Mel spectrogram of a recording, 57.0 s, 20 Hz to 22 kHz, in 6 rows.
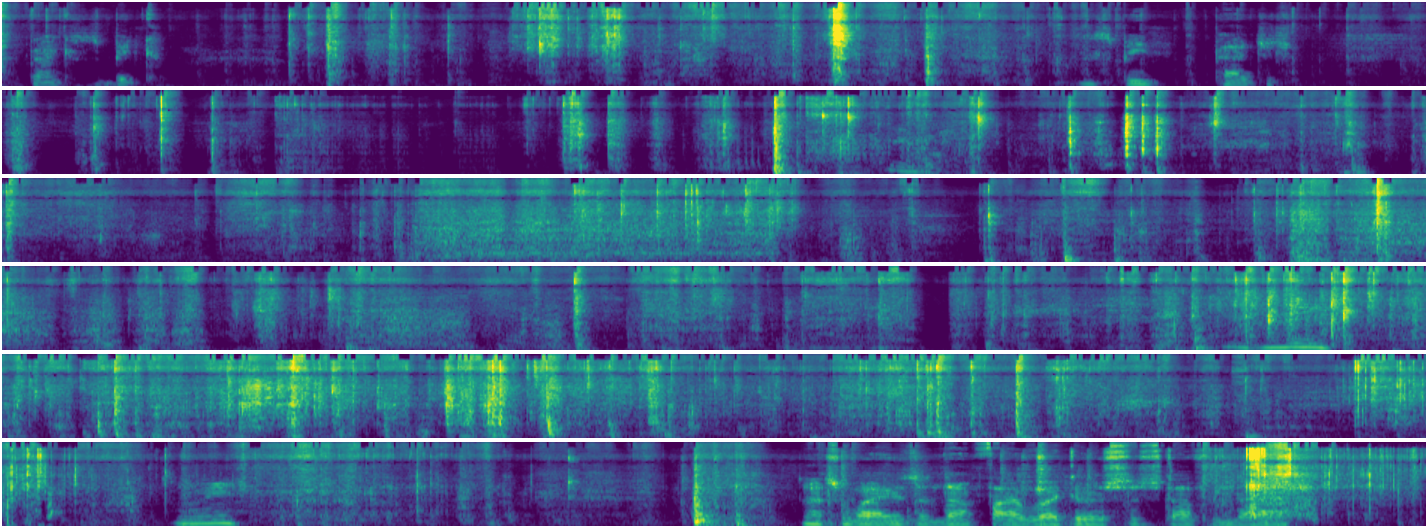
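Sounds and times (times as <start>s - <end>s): package rustling and crinkling: 35.9s - 51.0s, 55.0s - 56.9s.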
